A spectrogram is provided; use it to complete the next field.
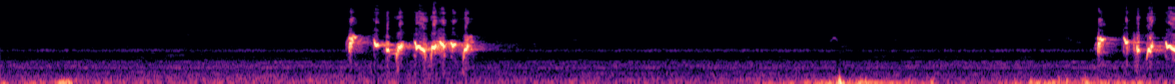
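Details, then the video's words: Male white-eared bulbul song to encourage other bulbuls to sing: a bright, fluty warbled phrase, then a second one starting about four seconds later as the recording ends. "تغريد بلبل فحل لفتح البلابل القافله"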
